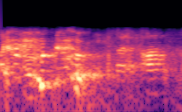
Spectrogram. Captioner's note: coughing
